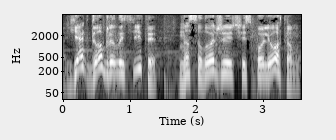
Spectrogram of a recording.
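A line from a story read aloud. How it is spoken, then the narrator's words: Cheerful speech. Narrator (Ukrainian): весело сказала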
